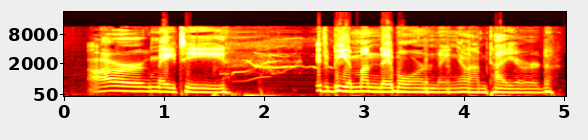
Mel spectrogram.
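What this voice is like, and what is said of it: Pirate voice. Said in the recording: “Talk Like a Pirate Day. Give it to me one more time.”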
